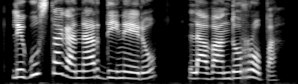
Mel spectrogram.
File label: le gusta ganar dinero lavando ropa, Spanish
